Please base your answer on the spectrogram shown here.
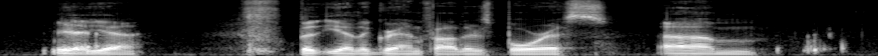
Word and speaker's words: Borress: So the stress is on bore, so it's Borress. Borress. Like Borress. Borress. Yeah. AC Yeah, Borress. pretend it's spelled like Boris, and then I don't think you'll pronounce it wrong.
